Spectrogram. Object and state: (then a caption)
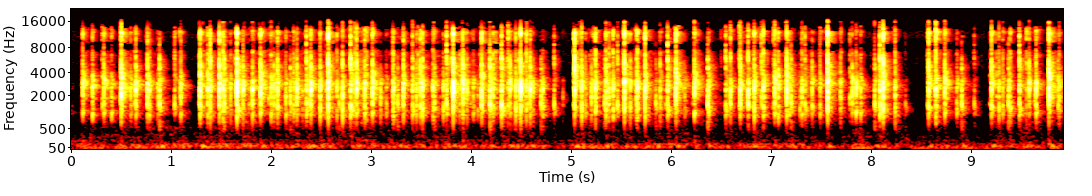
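Mechanical keyboard being typed on. Fingertips type rapidly on a Monsgeek M1 mechanical keyboard with NK Creams switches, a dark metal case and purple and black plastic keycaps. The keys give a steady stream of short, dry, bright clacks centered in the upper mids, broken by brief pauses in the typing.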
